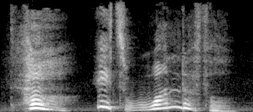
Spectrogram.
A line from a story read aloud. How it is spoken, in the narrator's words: I exclaimed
